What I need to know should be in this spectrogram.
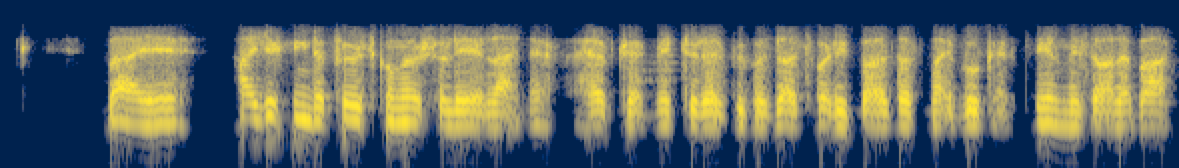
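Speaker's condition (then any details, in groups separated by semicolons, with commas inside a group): Parkinson's disease; now 84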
